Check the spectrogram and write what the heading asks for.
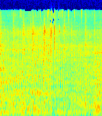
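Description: Enduro dirt bike engine running steadily at low speed, with no revving up or down.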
